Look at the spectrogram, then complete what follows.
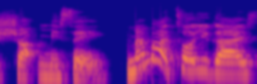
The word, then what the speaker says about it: Shopmissa: And girl, I was on Shop Miss A, and girl, the last time I said it wrong, it's Shop Miss A.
